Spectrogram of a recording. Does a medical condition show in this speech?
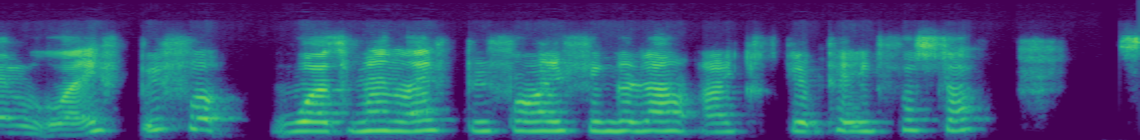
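Yes: cerebral palsy.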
